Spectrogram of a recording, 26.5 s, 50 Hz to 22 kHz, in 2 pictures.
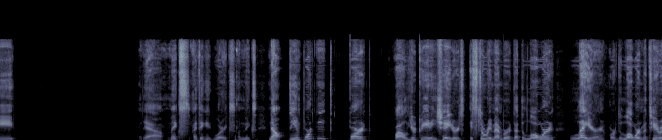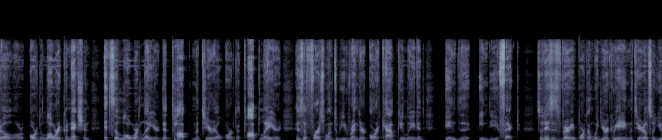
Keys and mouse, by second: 1.9 click, 4.5 click, 4.9 click, 12.8 click, 16.6-21.9 drag.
